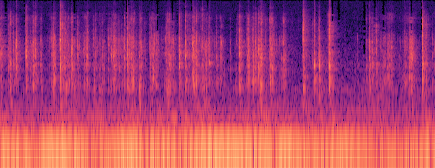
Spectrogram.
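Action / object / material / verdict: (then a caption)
tap / plastic chiclet computer keyboard / plastic / none. Fingertips tap the plastic keycaps of a backlit chiclet computer keyboard while typing, producing a rapid, uneven stream of short, bright clicks. A steady low hum runs underneath throughout.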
